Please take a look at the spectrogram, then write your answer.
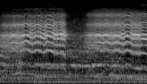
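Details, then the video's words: Common mynas screaming loudly at midday after a myna chick fell to the ground: harsh, wavering, high-pitched screeches in two long bursts with a brief pause between. "তো এই পাখিটা এতটাই চিৎকার করছে, তো সেই জন্য বেরিয়ে এলাম।"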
